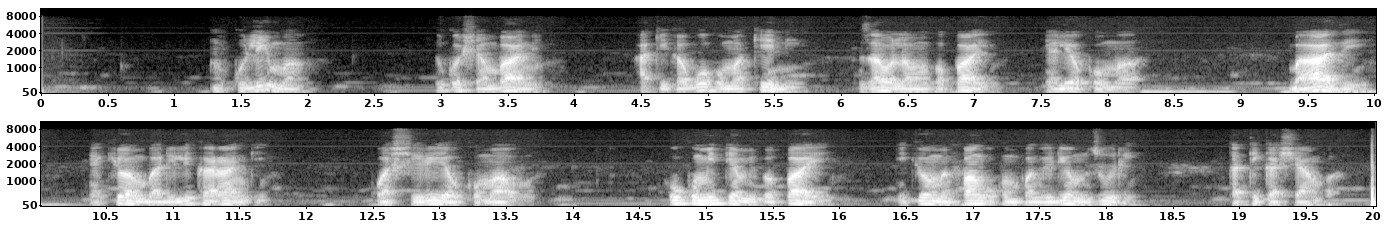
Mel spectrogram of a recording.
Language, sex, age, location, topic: Swahili, male, 18-24, Dar es Salaam, agriculture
